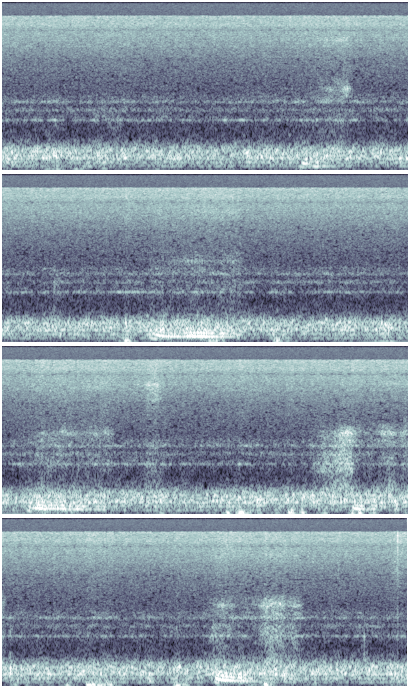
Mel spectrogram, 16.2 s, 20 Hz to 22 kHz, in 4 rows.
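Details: Sleeping cat snoring while dreaming, having talked in its sleep just before: soft, faint snores, about 20 a minute, over a steady low rumble.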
